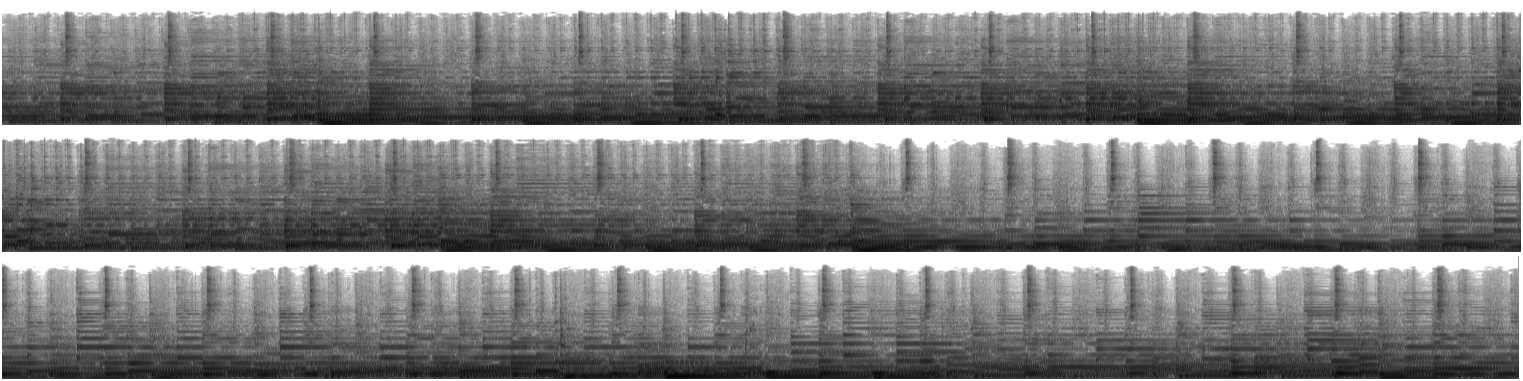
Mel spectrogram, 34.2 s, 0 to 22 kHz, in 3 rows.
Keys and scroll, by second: 2.5 space, 3.9 ctrl+-, 4.3 space, 10.5 ctrl+alt+z, 14.1 space, 15.3 ctrl+alt+z, 17.4 ctrl+alt+z, 18.1 space, 20.7 ctrl+alt+z, 21.6 space, 22.3 ctrl+alt+z, 22.7 ctrl+alt+z, 23.5 space, 24.4 space, 27.9 ctrl+alt+z, 29.6 space, 30.2 ctrl+alt+z, 33.4 ctrl+alt+z, 33.8 space.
